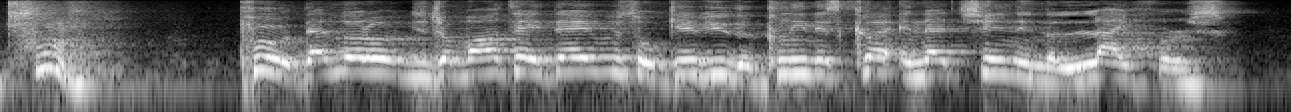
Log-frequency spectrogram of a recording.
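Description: A man speaks at an extremely high pitch in an animated tone and a fairly slow pace. Room echo is audible, and the background is quiet. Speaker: live streamer. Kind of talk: trash-talk live stream battle. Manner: animated, taunting. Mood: confrontational, taunting. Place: home room. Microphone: phone near.

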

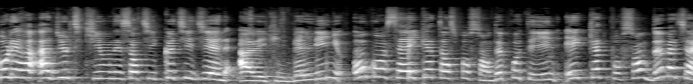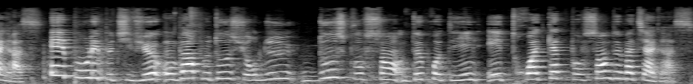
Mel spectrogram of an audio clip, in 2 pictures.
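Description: In a raised, projected voice, a woman speaks at a very slow pace with lively intonation. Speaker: pet care vlogger. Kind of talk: tutorial. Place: home room.

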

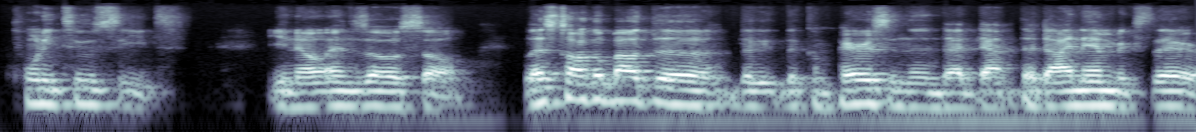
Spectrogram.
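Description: This man's tone is dark, mellow and somewhat breathy. He talks at a moderate pace with monotone, flat intonation over a quiet background. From Indiana. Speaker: podcast host and basketball player; podcast host. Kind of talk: casual chat. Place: home room. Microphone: handheld.

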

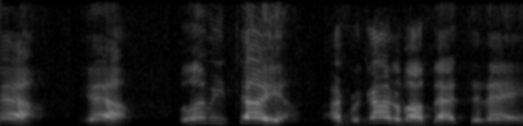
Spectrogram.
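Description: Against a quiet background, a man speaks with lively intonation. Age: 60s. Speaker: pastor. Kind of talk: sermon. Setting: church. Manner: informal, joking. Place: church.

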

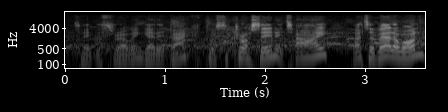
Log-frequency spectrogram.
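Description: A man speaks at a fairly quick pace in an animated tone, his pitch swinging very widely. The sound is dry with no echo, and background noise is noticeable. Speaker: football commentator. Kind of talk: live football commentary. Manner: fast, animated play-by-play, rising excitement at chances.

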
